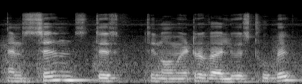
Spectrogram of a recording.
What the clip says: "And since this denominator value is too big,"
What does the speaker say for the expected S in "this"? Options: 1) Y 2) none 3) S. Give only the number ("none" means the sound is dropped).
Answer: 2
